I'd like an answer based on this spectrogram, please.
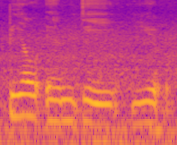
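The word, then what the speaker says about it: Bonġu: Actually, it's Bondu, but when I listen to the pronunciation, the D sounds like a J.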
